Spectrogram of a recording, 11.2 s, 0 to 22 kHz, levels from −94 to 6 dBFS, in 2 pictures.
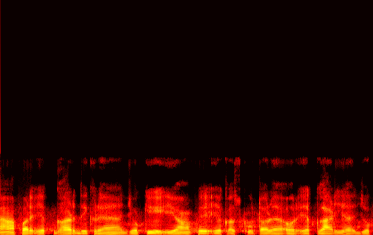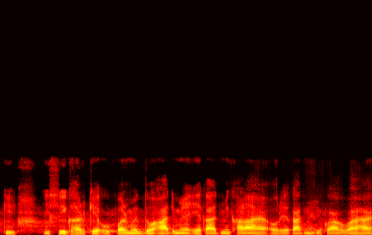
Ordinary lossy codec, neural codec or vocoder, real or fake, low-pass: none; codec, 16 kHz, 2 kbps, X-Codec, WavLM features, trained on Multilingual LibriSpeech; fake; 7.2 kHz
